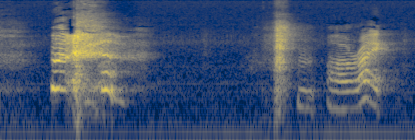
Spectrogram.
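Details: Sneezing in a person in a quiet room: two loud sneezes with sharp bursts of air, each followed by a short voiced sound.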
